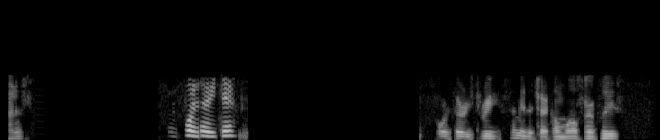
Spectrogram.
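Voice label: Police Dispatch, p25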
